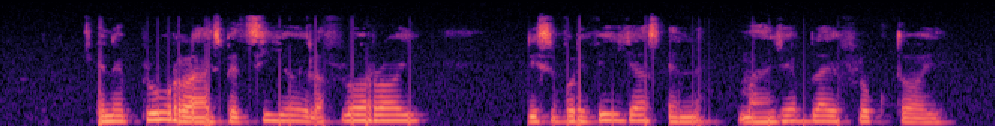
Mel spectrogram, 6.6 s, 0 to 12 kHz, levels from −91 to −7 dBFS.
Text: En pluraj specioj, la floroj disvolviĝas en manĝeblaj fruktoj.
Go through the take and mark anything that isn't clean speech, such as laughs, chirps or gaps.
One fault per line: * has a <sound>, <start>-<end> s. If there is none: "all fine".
all fine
